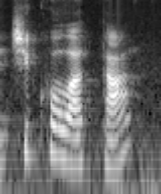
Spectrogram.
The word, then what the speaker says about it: Çikolata: Isso, na verdade, Cicolata seria Ticolatá, que é chocolate em turco, que é descendência da nossa família, né?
